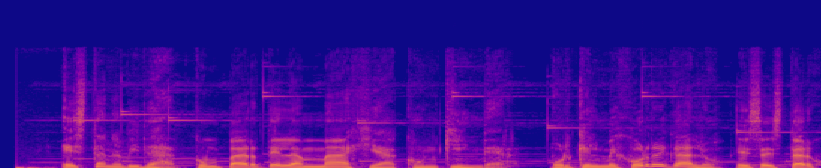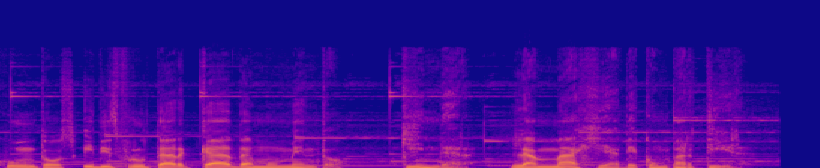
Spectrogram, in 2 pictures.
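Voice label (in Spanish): calido relajado, espanol argentina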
